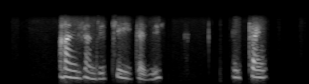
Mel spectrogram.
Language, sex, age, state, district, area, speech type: Punjabi, female, 18-30, Punjab, Fazilka, rural, conversation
